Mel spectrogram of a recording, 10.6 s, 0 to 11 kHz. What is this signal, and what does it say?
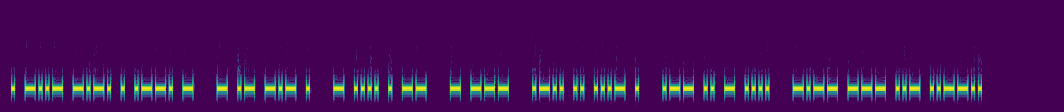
Morse code, heard as a keyed tone, about 34 wpm, 700 Hz. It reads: EXCEPT TAKE THEM TO LIVE WITH YOU?
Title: Sentences from Top 1600 Words 35wpm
